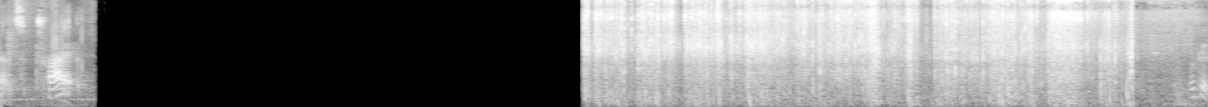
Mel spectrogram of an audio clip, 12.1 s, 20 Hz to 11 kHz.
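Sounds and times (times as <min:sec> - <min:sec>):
plastic packaging crinkling: 0:05.8 - 0:11.5.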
